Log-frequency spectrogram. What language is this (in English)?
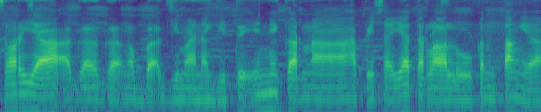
Indonesian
